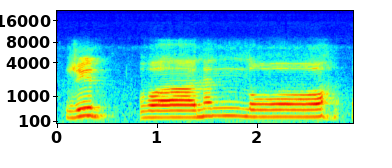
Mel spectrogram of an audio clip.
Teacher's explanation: ضاد کو پر پڑھنا ہے، زبان کی کروٹ پر داڑوں کے ساتھ لگا کے اپنے سٹاپ کرنی ہے۔ رضوان اللہ، لفظ جلالہ کو پر پڑھتے ہوئے اگر یہاں وقف کریں گے تو آخر میں ہا کی آواز آپ نے ظاہر کرنی ہے، اس کو اسکپ نہیں کرنا۔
